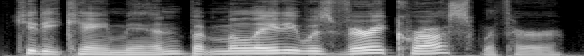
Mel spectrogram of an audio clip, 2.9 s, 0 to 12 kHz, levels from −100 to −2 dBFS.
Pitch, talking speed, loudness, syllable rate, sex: 140 Hz, 205 wpm, -17 LUFS, 5.1 syllables/s, male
